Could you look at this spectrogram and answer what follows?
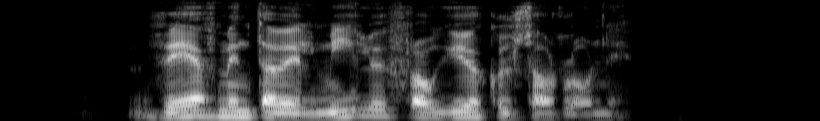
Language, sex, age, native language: Icelandic, male, 20-29, Icelandic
